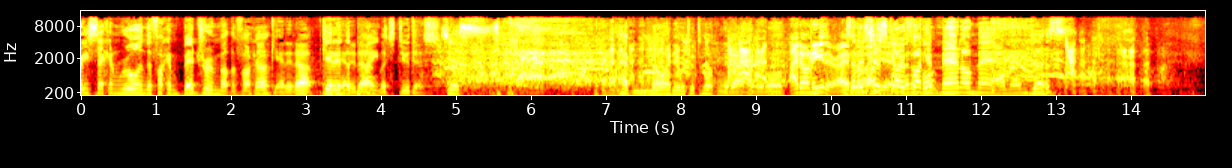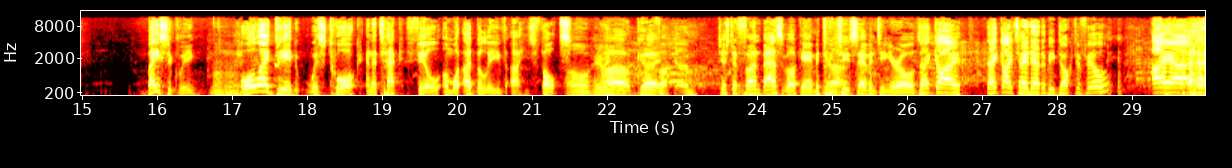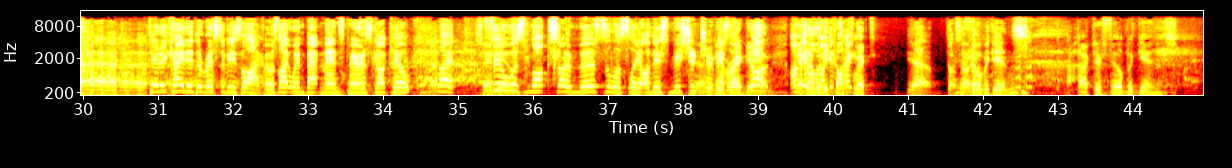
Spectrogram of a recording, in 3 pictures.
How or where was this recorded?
live audience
